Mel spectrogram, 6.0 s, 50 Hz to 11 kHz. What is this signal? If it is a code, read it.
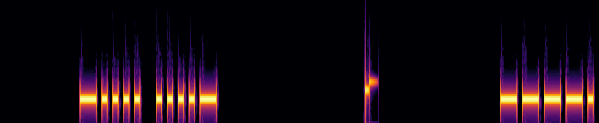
Morse code, heard as a keyed tone, about 22 wpm, 700 Hz. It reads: 6 4 9
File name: practice / 22wpm / Two Letter-Number Combinations - 22wpm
